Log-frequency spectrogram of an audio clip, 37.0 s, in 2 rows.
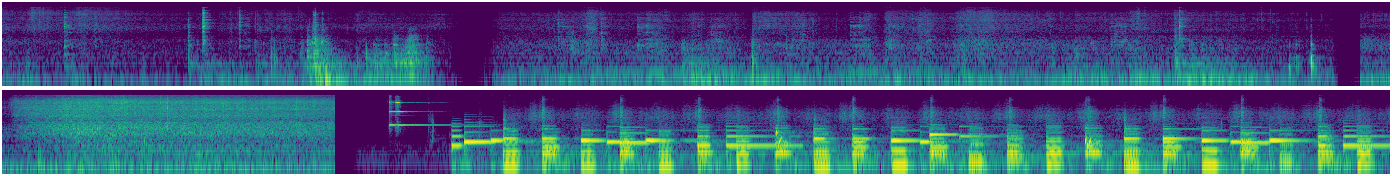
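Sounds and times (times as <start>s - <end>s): food sizzling in a pan: 0.0s - 23.0s, 25.2s - 37.0s
short bright ding: 23.7s - 25.0s.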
